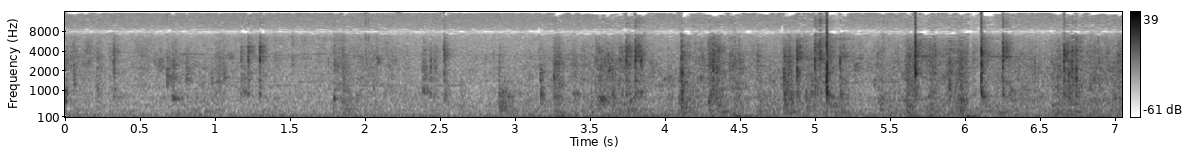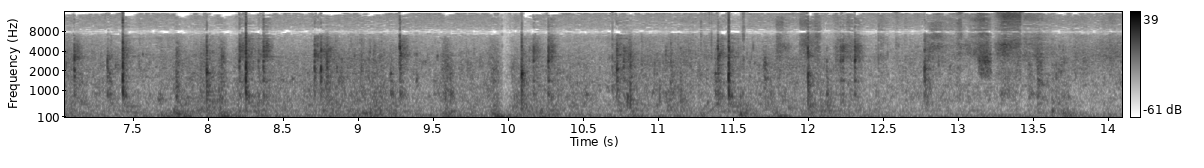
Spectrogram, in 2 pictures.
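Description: Boat engine running steadily at idle, with frequent irregular sharp clicks and slaps over it.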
